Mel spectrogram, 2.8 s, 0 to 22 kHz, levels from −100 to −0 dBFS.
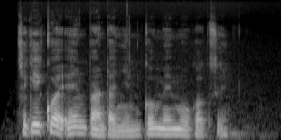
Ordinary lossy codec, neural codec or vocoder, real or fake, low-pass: none; none; real; none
